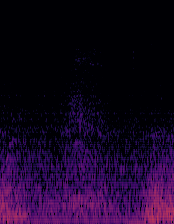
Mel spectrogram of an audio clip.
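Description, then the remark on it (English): Steady, fairly quiet rain hiss fills the background, with low rumbling swells near the start and again toward the end; no one is talking. “What was that rain I hear?”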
